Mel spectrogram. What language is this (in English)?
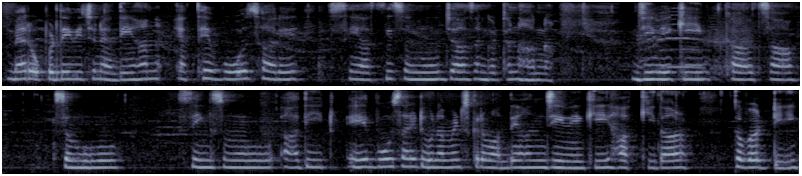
Punjabi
